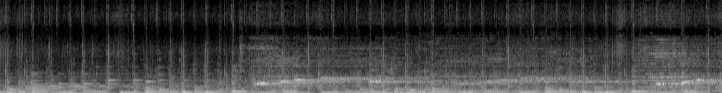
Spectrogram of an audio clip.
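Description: Instrumental music on electric bass, keyboard and cello: the bass plays a steady run of short notes beneath held higher notes that slide upward now and then.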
